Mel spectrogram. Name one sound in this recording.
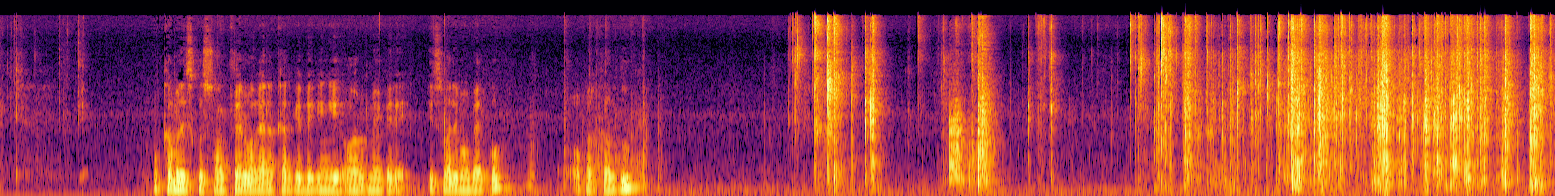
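Cardboard boxes are handled and slid about.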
